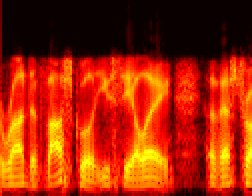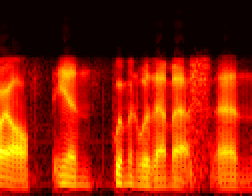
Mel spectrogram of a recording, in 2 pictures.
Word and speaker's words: estriol: One of the candidates as an immunosuppressive substance produced during pregnancy is one of the estrogens called estriol, E-S-T-R-I-O-L. Some people pronounce that estriol.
